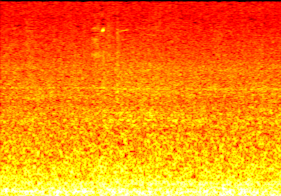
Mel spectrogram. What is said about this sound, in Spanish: comenzamos la grabación en un tranvía.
